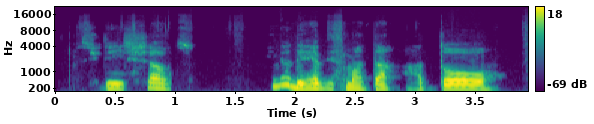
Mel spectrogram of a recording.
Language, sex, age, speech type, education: Nigerian Pidgin, female, 15-29, spontaneous, tertiary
